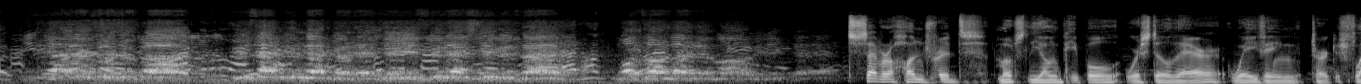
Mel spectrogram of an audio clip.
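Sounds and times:
speech: 0.0s - 1.1s, 8.6s - 13.6s
crowd chanting hymns and the national anthem at political rally: 0.0s - 8.5s.

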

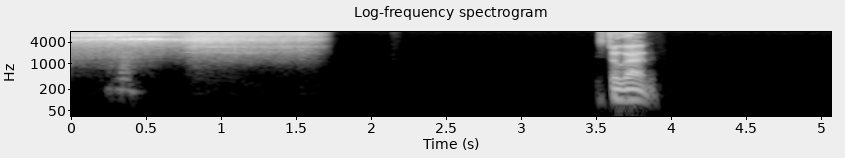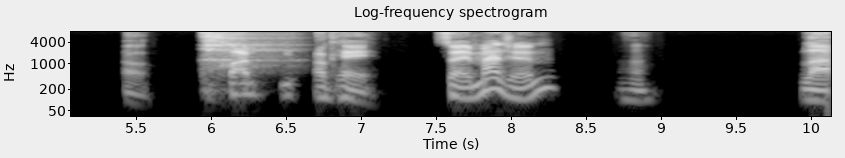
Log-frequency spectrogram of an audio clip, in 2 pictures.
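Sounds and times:
deep inhale: 0.0s - 1.8s, 6.0s - 6.8s
speech: 3.6s - 4.0s, 5.4s - 9.0s, 10.0s - 10.1s.

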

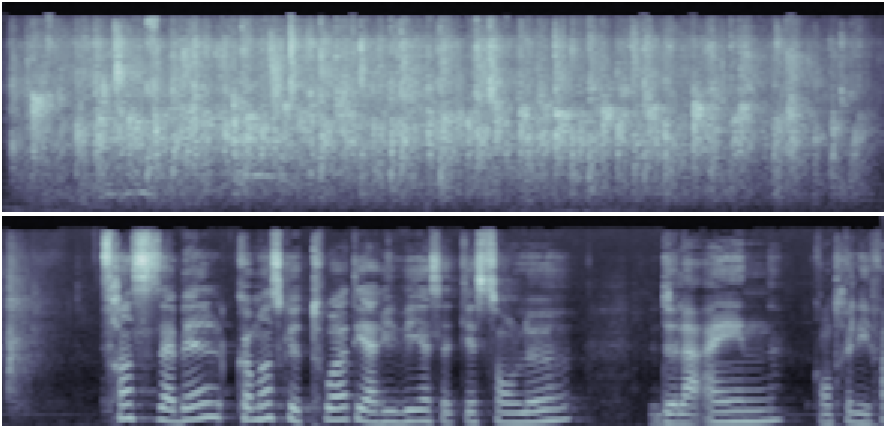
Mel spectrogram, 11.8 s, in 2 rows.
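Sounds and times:
audience applause: 0.0s - 6.2s
speech: 6.6s - 11.7s.

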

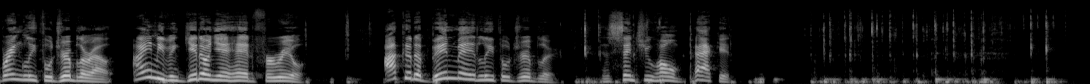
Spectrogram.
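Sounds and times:
speech: 0.0s - 7.7s
computer keyboard typing while drafting contracts: 5.6s - 6.6s, 7.3s - 10.8s.

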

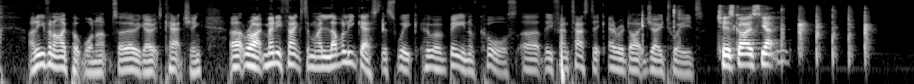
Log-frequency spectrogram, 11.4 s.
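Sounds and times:
speech: 0.4s - 10.1s
crisp hand claps: 8.0s - 8.6s, 9.8s - 11.0s.

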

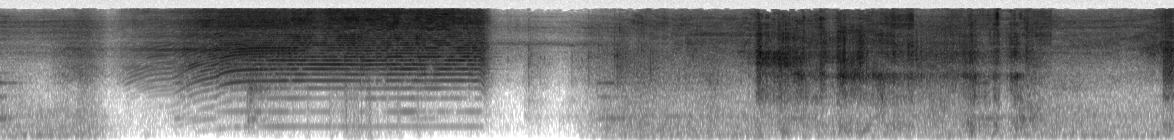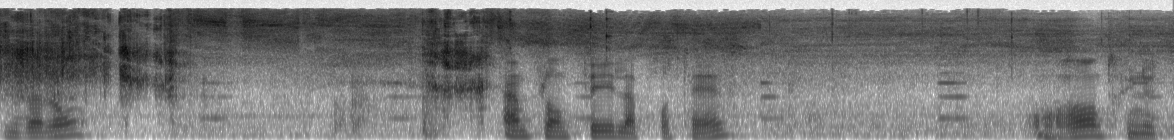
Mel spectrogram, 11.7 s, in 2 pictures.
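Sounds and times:
powered surgical saw cutting through bone: 0.3s - 2.5s, 3.2s - 8.5s
speech: 5.9s - 6.6s, 8.4s - 9.7s, 11.2s - 11.7s.

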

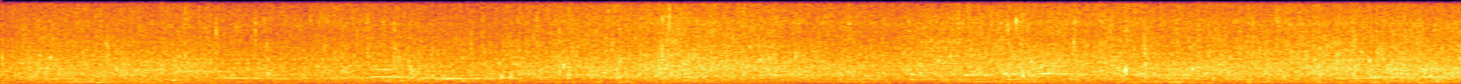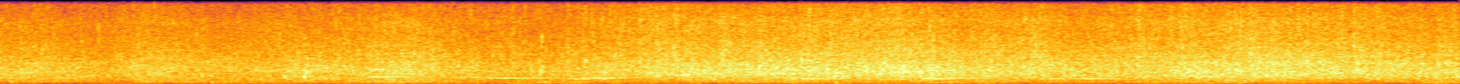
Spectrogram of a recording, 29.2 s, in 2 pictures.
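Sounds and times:
calming piano melody: 0.0s - 29.2s
coastal cliff waves washing against the shore: 0.0s - 29.2s.

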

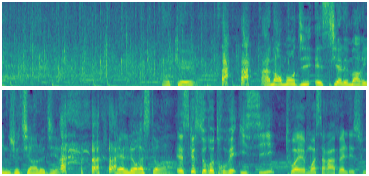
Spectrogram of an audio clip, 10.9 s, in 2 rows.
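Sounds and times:
audience applause: 0.0s - 5.2s
speech: 2.4s - 10.9s
laughter: 2.8s - 4.4s, 6.2s - 7.8s.

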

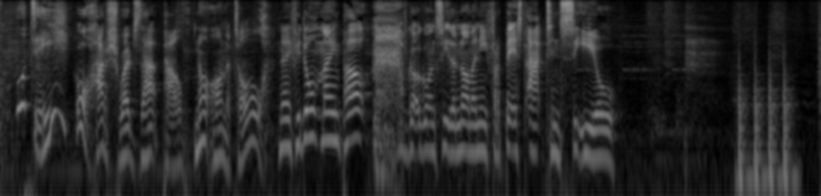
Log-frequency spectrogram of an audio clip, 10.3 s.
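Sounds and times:
speech: 0.4s - 7.8s
knocking on a door: 9.2s - 10.0s.

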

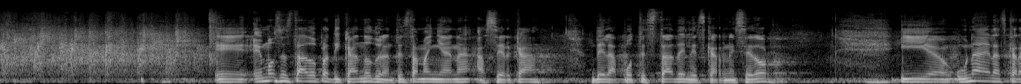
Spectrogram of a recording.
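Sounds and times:
audience applauding loudly: 0.0s - 2.4s
speech: 2.2s - 10.2s.

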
